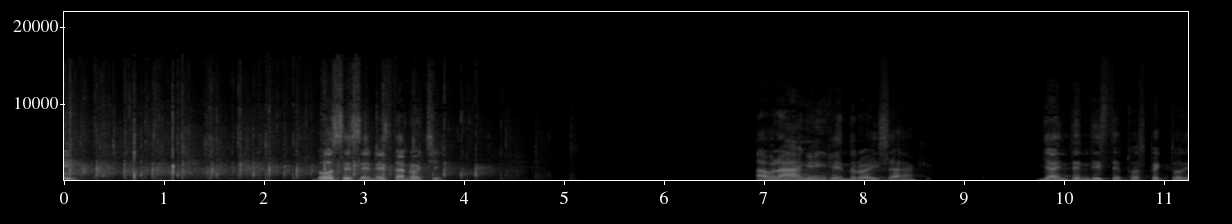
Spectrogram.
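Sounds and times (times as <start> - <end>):
speech: 0.0 - 0.2, 2.5 - 3.9, 6.9 - 8.8, 9.8 - 11.2
audience applauding: 0.0 - 4.9.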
